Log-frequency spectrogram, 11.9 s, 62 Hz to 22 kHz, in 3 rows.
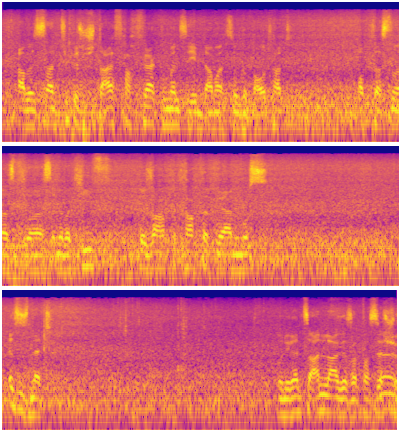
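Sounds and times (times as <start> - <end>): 
dense roar of heavy ocean surf: 0.0 - 11.8
speech: 0.2 - 6.8, 8.0 - 8.6, 10.7 - 11.8.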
